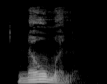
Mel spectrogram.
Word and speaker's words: gnomon: So if you want to learn more about the gnomon, do a Google or Bing search for Apollo gnomon, and it's spelled kind of funny. Gnomon is spelled G. N-O-M-O-N. That is G-N-O-M-O-N. So it's not, the G is silent, so that's a little tricky.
